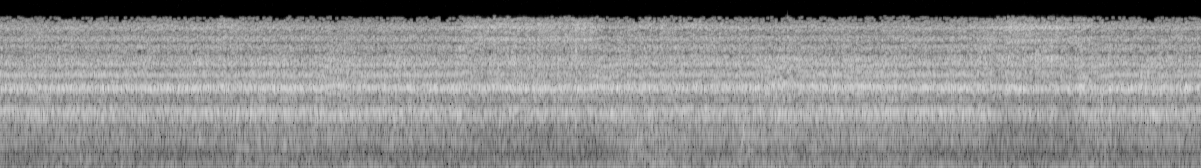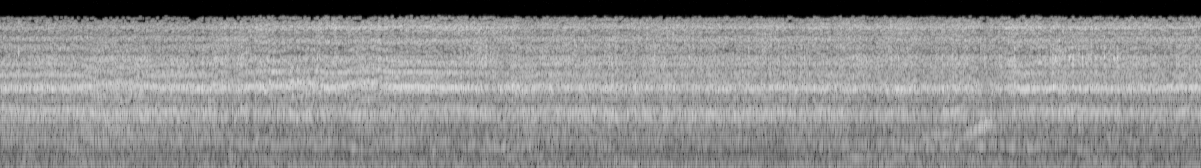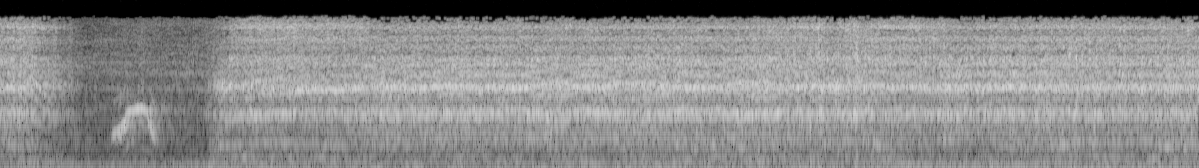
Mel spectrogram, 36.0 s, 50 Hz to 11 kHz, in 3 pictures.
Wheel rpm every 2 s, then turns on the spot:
160, 160, 160, 160, 160, 160, 160, 160, 160, 160, 160, 160, 70, 100, 160, 160, 160, 160.
none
